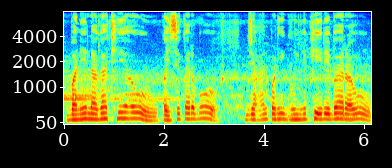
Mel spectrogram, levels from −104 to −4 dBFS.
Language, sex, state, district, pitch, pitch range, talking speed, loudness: Chhattisgarhi, male, Chhattisgarh, Rajnandgaon, 145 Hz, 135-150 Hz, 90 wpm, -20 LUFS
